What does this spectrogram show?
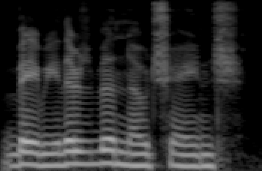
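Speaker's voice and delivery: low, soft and halting, lightly voiced husband; husband breaking bad news to his wife, hesitant and soft. A narrator's reading. Faltering low husband voice. Rich continues.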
